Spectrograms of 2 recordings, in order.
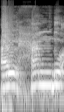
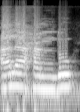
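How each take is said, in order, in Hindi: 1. L, H के साथ बिना किसी हरकत के जुड़ता है। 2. L पर छोटी हरकत होती है, जो H से पहले आती है। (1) "आपने लाम को हिलाना नहीं" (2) "लाम को हिलाकर पढ़ते हैं बाज लोग"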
